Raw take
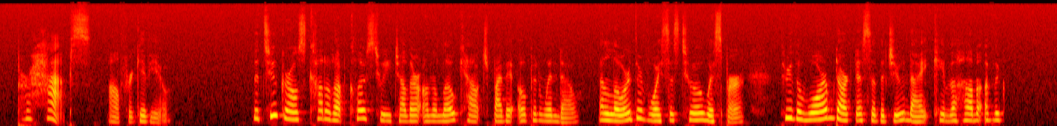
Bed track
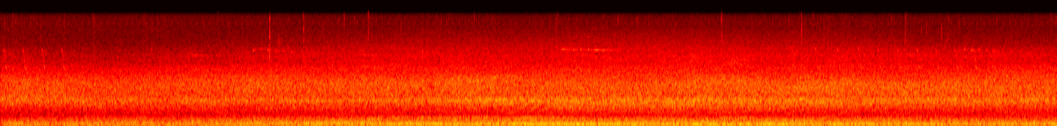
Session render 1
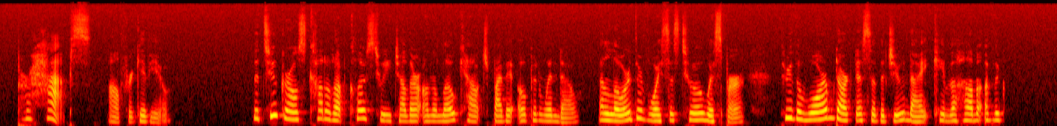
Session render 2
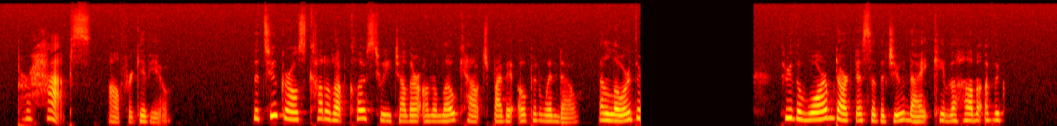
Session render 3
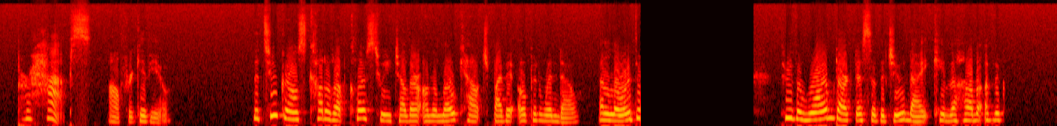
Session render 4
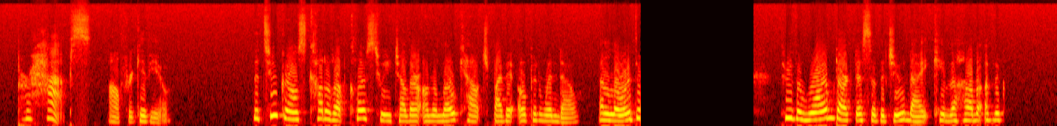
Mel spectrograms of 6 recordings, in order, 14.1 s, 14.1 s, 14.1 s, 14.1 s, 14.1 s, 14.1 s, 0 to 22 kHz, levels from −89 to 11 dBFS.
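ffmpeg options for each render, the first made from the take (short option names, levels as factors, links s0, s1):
-af "afftdn=nr=6:nf=-42"
-filter_complex "[0:a]asplit=3[s0][s1][s2];[s0]atrim=end=8.55,asetpts=PTS-STARTPTS,afade=t=out:st=8.546:d=0.004:c=hsin[s3];[s1]atrim=start=8.55:end=10.06,asetpts=PTS-STARTPTS,volume=0[s4];[s2]atrim=start=10.06,asetpts=PTS-STARTPTS,afade=t=in:d=0.004:c=hsin[s5];[s3][s4][s5]concat=n=3:v=0:a=1"
-filter_complex "[0:a]acrossover=split=2100[s0][s1];[s1]acrusher=bits=4:mode=log:mix=0:aa=0.000001[s2];[s0][s2]amix=inputs=2:normalize=0,asoftclip=type=tanh:threshold=0.0841"
-af "volume=2.37"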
